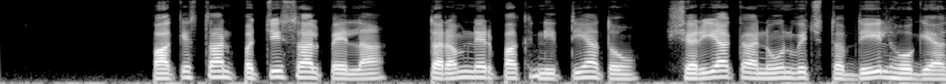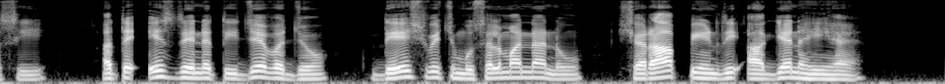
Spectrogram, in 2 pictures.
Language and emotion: Punjabi, neutral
